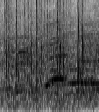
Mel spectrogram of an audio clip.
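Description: A crowd applauds a made free throw at a wheelchair basketball grand final, a short burst of scattered clapping in an indoor arena with a voice talking over it.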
